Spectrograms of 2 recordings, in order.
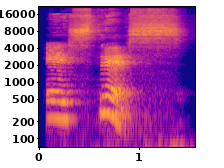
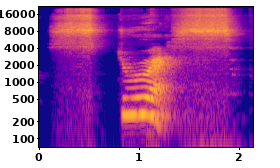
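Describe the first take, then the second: First: An extra e vowel comes before the s. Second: The word starts directly with the s sound. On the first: The speaker calls it wrong. "put the letter E in front of the letter S" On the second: The speaker calls it right. "avoid putting the e in front of the s sound"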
